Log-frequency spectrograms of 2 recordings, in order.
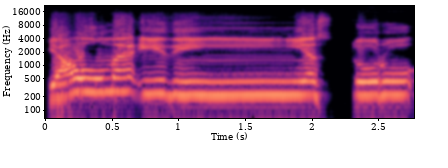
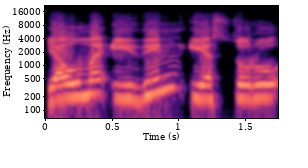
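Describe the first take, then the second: First: The n sound merges nasally into the y. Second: The n sound is kept separate before the y. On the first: This is how it should be recited. "അത് നമ്മൾ പാരായണം ചെയ്യേണ്ടത്" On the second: This is how it is written. "എന്നാണ് എഴുത്തിലുള്ളത്"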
